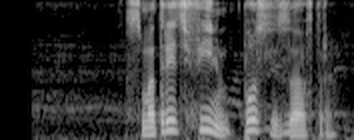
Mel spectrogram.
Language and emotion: Russian, positive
